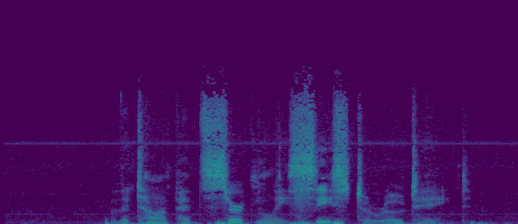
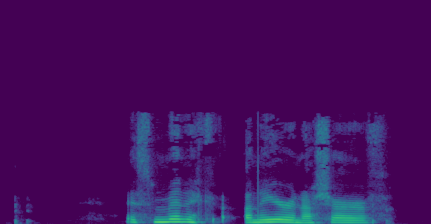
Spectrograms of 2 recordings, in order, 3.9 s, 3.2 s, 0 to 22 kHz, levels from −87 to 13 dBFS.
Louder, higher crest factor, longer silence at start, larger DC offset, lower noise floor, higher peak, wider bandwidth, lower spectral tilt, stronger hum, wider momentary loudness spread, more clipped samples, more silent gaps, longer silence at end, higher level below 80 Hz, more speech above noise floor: second, -38 LUFS vs -22 LUFS; first, 20 dB vs 14 dB; second, 0.8 s vs 0.95 s; neither; second, -71 dBFS vs -75 dBFS; second, -22 dBFS vs -10 dBFS; first, 15 kHz vs 11.5 kHz; second, -2 dB/octave vs -6.5 dB/octave; neither; first, 20 LU vs 14 LU; neither; neither; second, 0.25 s vs 0.45 s; about the same, -58 dBFS vs -62 dBFS; second, 31 dB vs 53 dB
